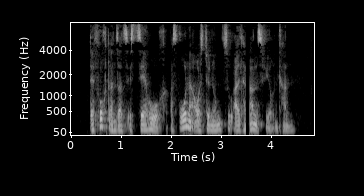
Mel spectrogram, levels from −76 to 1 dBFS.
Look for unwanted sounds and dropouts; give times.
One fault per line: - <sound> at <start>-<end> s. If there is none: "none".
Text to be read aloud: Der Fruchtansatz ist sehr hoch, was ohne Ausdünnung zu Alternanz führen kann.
- dropout at 3.5-3.6 s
